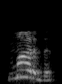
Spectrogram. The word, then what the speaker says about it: मर्द: ऐसे ही मर्द मर्द तो द बाद में आया र पहले आया उच्चारण पहले हुआ द से पहले ठीक है लेकिन लगा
